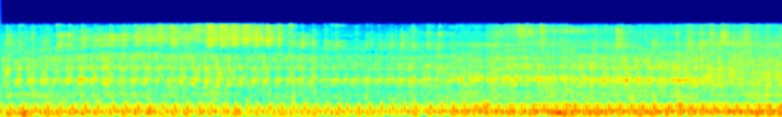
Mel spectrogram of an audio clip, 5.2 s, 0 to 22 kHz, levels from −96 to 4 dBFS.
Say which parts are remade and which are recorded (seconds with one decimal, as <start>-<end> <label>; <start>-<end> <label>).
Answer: 0.0-2.8 recorded; 2.8-3.8 remade; 3.8-4.4 recorded; 4.4-5.2 remade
